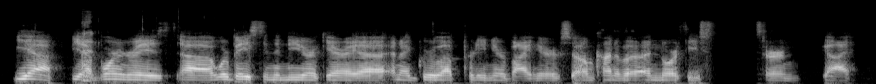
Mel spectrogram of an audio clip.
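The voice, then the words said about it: American accent. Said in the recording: “everyone will be guessing from your accent that you're in the United States”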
